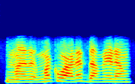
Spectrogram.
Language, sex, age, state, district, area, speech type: Telugu, female, 18-30, Andhra Pradesh, Visakhapatnam, urban, conversation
